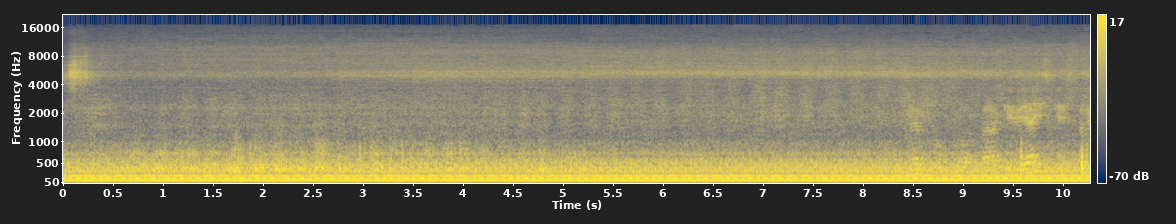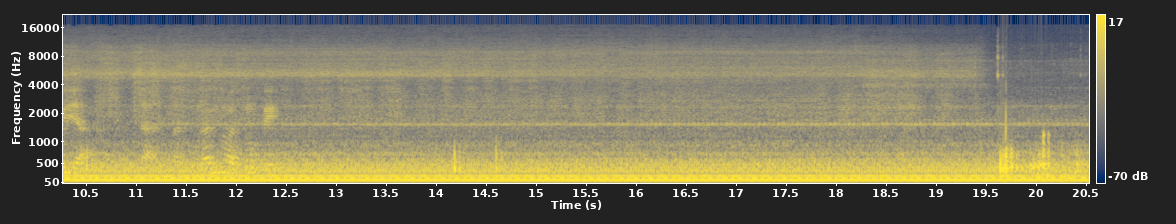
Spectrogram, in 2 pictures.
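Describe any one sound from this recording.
An airbrush hisses steadily.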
